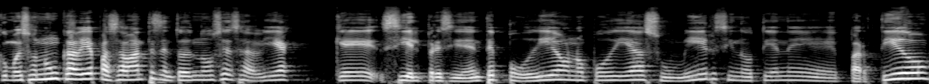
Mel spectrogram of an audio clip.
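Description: Over a quiet background, a woman with an unremarkable speaking voice talks at a moderate pace and medium pitch, her pitch varying in an ordinary way. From Guatemala. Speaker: journalist. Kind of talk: presentation. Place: hall.

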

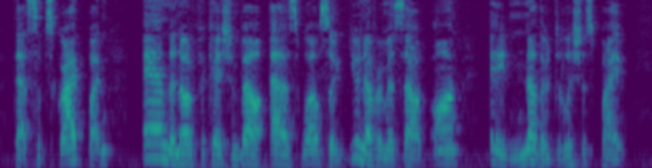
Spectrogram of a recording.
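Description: Over light background noise, a woman talks at a moderate pace with very wide pitch swings. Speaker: food vlogger. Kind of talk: casual mukbang vlog intro and prayer. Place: home room. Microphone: webcam.

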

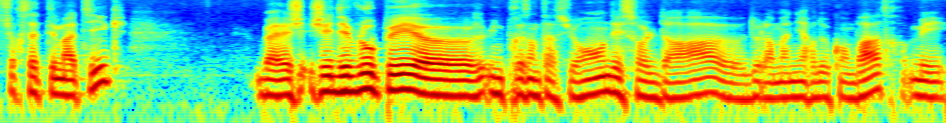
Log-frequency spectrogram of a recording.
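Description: Against a quiet background, a man speaks fairly slowly in a dark, mellow tone with fairly even intonation. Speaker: lecturer on Roman military history, civil engineer. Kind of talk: lecture. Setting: lecture hall with audience. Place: classroom.

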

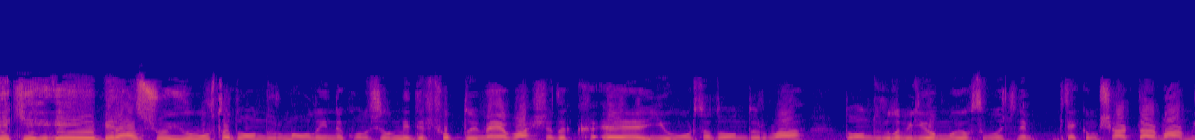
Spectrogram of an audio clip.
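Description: A woman speaks at a fairly quick pace with hardly any pauses. Her pitch variation is ordinary. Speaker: TV health show host. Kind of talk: live TV talk show. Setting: studio. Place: studio. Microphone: lapel.

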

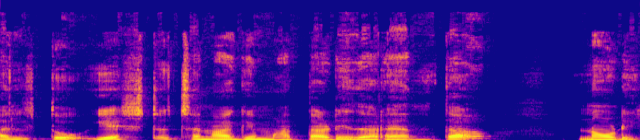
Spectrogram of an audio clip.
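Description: A woman with a dark, mellow tone and fairly even intonation, on a very clean recording with a silent background. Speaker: vlogger. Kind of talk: vlog narration.

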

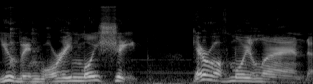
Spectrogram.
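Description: A put-on character voice at a fairly slow pace, with faint music in the background. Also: man, fairly high pitch for a man. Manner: irritated, warning.

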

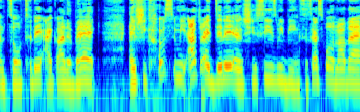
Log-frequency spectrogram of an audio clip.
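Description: Fast-paced speech from a woman at medium pitch with fairly even intonation.

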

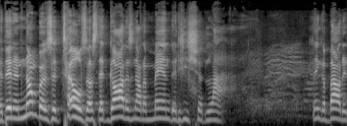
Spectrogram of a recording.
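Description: Speaking at a moderate pace, a woman with a fairly high voice and ordinary pitch variation leaves long, frequent pauses. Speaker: preacher. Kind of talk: live church sermon. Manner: call-and-response, emphatic. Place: church. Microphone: handheld.

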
